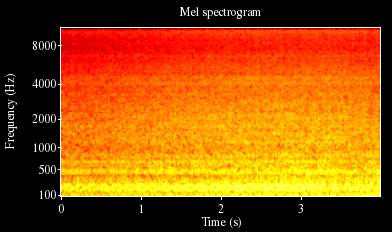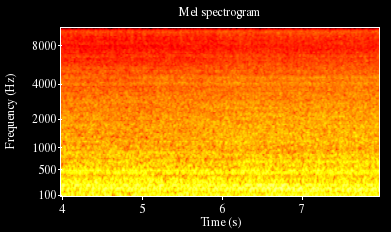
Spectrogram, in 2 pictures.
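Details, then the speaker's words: Dodge Hemi V8 after new serpentine belt and tensioner: smooth, steady idle with even pulse, AC compressor engaged, no chirp or squeal, belt stays on all pulleys; normal running. "all right just saw the AC compressor kick on so no Wheeling belts holding"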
